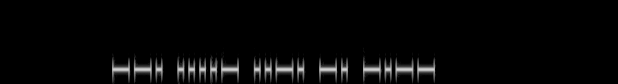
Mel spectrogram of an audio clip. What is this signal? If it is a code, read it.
Morse code, heard as a keyed tone, about 22 wpm, 700 Hz. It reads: G4FNY
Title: DXCC-100 Call Signs - 5 Characters - 22wpm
